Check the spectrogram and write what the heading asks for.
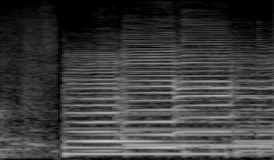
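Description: A violin and an acoustic guitar start a song's instrumental introduction about half a second in. The violin bows a sustained melody over held lower notes.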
